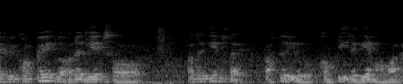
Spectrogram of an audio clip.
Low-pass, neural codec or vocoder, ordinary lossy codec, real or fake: none; none; none; real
